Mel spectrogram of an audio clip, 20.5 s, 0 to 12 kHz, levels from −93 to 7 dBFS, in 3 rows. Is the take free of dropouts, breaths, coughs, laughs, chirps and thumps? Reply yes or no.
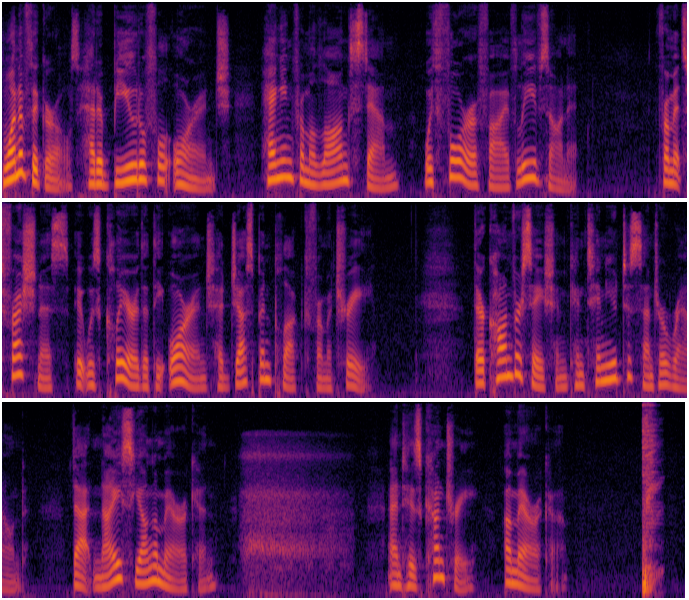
no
